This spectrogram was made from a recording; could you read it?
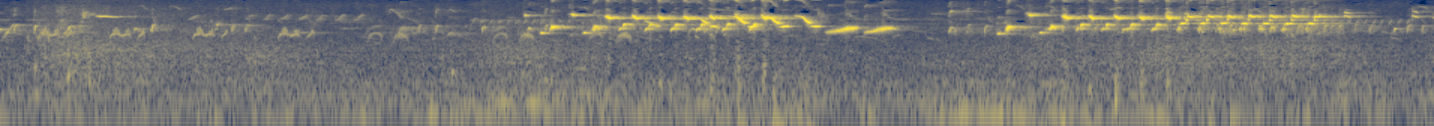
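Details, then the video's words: European goldfinch singing alongside canaries and mules, songs meant to stimulate other songbirds; high, rapid twittering with fast trilled runs in two loud bursts, quieter chatter between them. "Stieglitz Kanarienvögel und Maultiere stimulieren alle Singvögel"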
